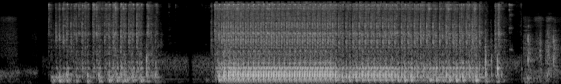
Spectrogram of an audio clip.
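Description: A sewing machine back stitching a handbag runs in a short burst, pauses, then hums steadily for about three seconds before stopping, close and loud.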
